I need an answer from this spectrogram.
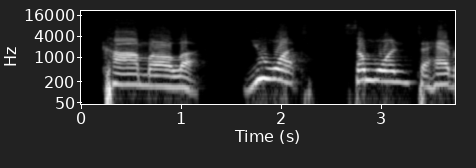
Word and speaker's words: Kamala: and a half years learn her name Kamala whether you like her or not whether you're for her or against her whether you're with her or you're not with her say her name right Kamala you want someone to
